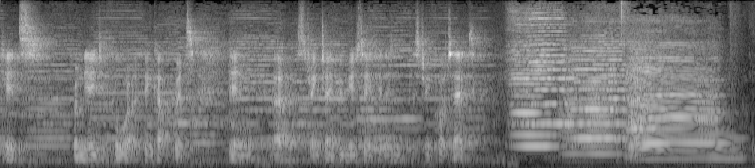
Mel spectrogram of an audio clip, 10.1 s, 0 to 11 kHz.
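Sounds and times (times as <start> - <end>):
string quartet playing slow chords: 0.0 - 10.0.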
